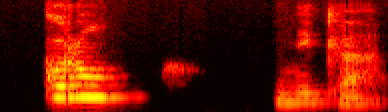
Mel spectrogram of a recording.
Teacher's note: Crônica, a antepenúltima que está sendo acentuada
